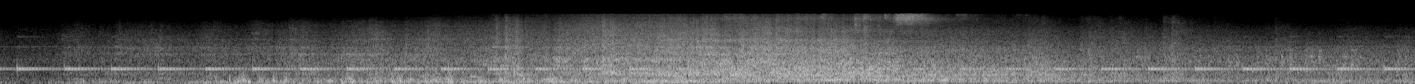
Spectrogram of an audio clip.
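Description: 521 series electric train passing close by over points, its wheels clattering on the rail joints. The sound builds to its loudest about six to nine seconds in, then fades. A warning bell dings about twice a second throughout.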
